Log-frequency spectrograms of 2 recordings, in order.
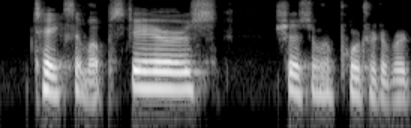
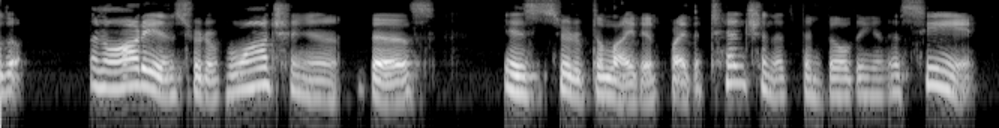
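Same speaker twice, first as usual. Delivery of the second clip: ordinary talk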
